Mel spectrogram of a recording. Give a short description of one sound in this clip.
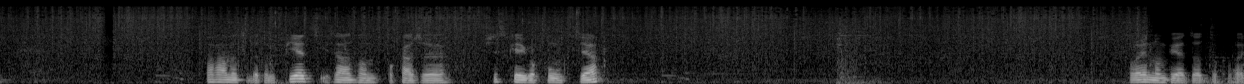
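A welding torch hisses and crackles steadily.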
